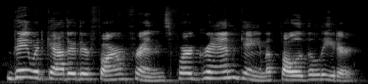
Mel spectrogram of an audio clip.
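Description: In a small room at home, a woman in her forties reads a picture book to children, stretching out words for effect and tossing in asides to them. Her voice sits fairly high and a bit bright, with lively intonation at a normal pace.

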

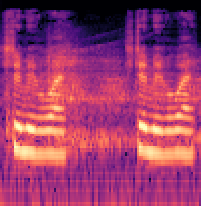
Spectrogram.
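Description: A woman's voice: medium pitch, flat delivery, quick pace. A young woman playing a horror game alone at home, commenting casually, jumpy and swearing as she panics. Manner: jumpy, swears a lot, panics and repeats herself. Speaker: let's play host. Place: her room at home. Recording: noisy home recording with buzz.

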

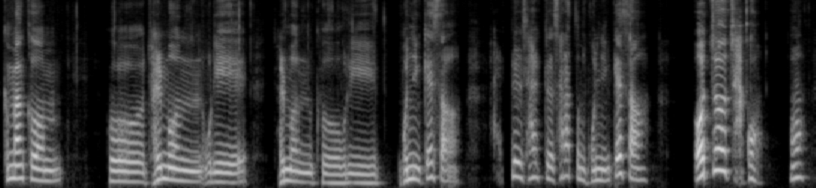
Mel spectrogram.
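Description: A woman's voice: on the low side, slow, a little mellow. A middle-aged woman works as a fortune teller and talks from her desk in a small shrine office. She is blunt and scolding, and she speaks her client's inner thoughts aloud, pressing hard on every point. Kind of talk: fortune-telling consultation.

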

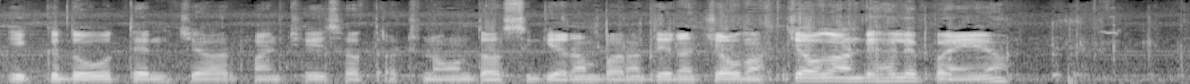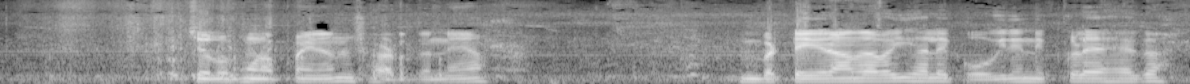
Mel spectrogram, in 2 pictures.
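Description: A mid-range male voice with little pitch movement, speaking at normal speed, belongs to a young farm vlogger from India with a Punjabi accent. He addresses phone viewers as friends in casual commentary from a poultry farm's sheds and yard. Clucking chickens and birds make it noisy.

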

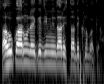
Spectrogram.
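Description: A man's voice: high-pitched, steady tone, racing, creaky. A man telling a village folk tale in a rustic style, quoting each character with "he says". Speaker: storyteller.

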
